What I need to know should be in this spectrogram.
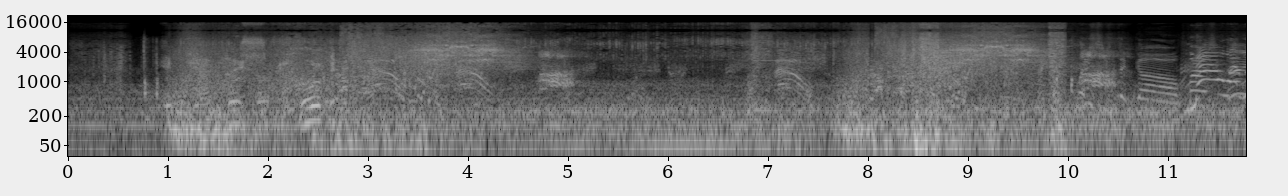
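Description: A man speaks casually into a headset microphone.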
